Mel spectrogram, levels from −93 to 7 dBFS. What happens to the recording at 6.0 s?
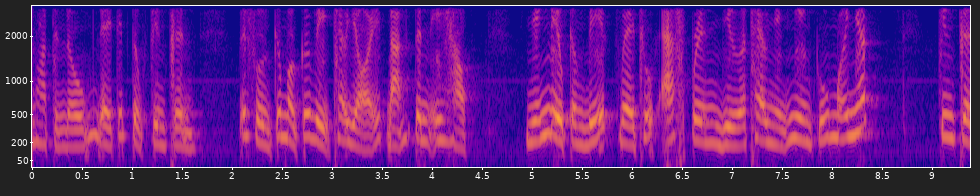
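Aliasing runs throughout, including at 6.0 s: content above 3 kHz folds back as gritty, unrelated tones, fitting a 6 kHz rate, unlike plain low-pass muffling.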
